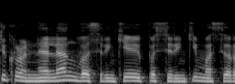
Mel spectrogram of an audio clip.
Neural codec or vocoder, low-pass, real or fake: none; 7.2 kHz; real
